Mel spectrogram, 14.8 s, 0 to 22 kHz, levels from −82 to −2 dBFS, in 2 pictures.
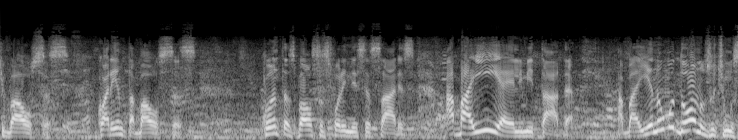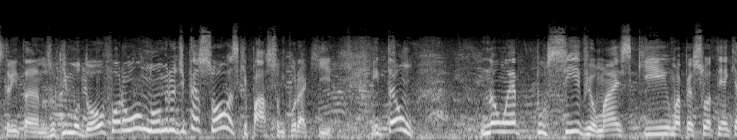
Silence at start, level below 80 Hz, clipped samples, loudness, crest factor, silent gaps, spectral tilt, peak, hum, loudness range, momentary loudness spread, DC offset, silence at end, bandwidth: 0 s; -40 dBFS; under 0.1%; -17 LUFS; 14 dB; none; -6 dB/octave; -2 dBFS; none; 3 LU; 9 LU; under 0.1%; 0 s; 9.6 kHz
